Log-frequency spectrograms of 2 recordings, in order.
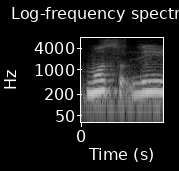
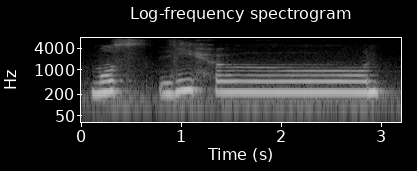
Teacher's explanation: صاد کو پر کریں گے تو آپ نے پھر لام آگے باریک رکھنا ہے، لام کو اس کے ساتھ پر نہیں کر دینا. مسلی نہیں کہنا، مسلحون.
